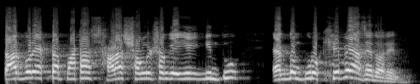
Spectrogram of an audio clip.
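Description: A goat farmer from West Bengal explaining breeding to an interviewer, often checking that the listener follows. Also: male voice, very high-pitched, animated, fairly quick, a bit bright. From West Bengal, India. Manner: repeats "কিন্তু" and "বুঝতে পেরেছেন?" often. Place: goat farm, outdoors.

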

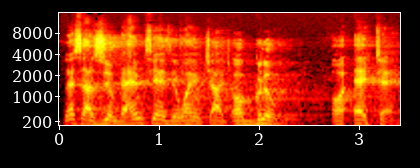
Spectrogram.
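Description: A male pastor preaching a sermon to a congregation, calling out questions and rising to shouts. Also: mid-range voice, a little fast. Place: church hall with congregation. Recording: echoey church hall, faint room noise.

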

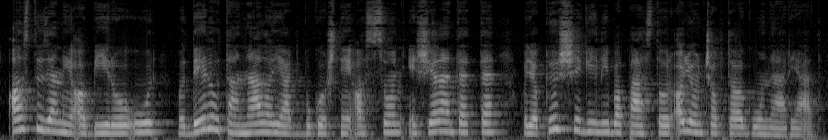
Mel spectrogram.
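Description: A woman's voice: fairly high pitch, natural voice. A woman voicing a village messenger who delivers an official order formally.

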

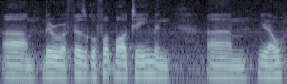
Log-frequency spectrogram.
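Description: An American college football head coach in his forties answers postgame press questions in a measured, halting way, repeating words as he goes. His voice is on the low side, mellow, and fairly even in intonation, with a little hiss or hum. He sits at a table in an indoor press room before a backdrop, with several press microphones in front of him.

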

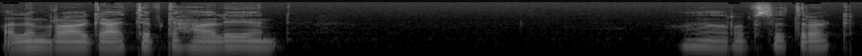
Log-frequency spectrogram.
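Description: A man's voice: mid-range voice, monotone, fairly quick, darkish tone. A man commenting on a prank video in a joking, teasing way. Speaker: YouTuber reacting to a prank video. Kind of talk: casual reaction commentary.

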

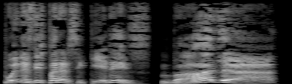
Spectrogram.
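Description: A relentlessly chirpy video game robot, speaking with a Castilian Spanish accent. The voice sits high and swoops up and down with a slightly husky edge. It is servile and fawning, eager to please in every phrase. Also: male voice, big pitch swings, extremely slow, a bit bright, exaggerated voice. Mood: giddy, excited. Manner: exaggeratedly upbeat, fawning, sing-song.

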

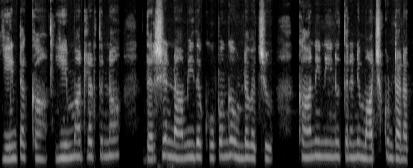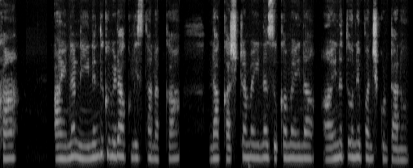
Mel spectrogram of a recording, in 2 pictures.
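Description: A woman voicing a meek, patient young wife who speaks softly and pleadingly. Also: high voice, flat delivery, normal speed, no echo. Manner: soft, pleading.

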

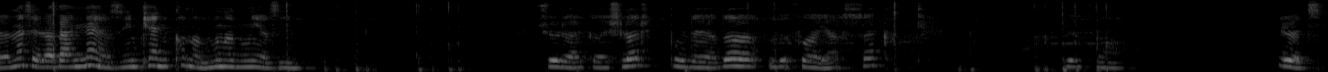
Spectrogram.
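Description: Woman, high-pitched, casual screen tutorial, hesitant and filler-heavy, dull home mic with faint noise. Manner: halting, many fillers and restarts, addresses viewers as friends. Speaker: tutorial host.

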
